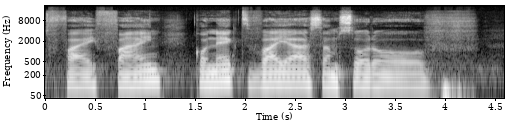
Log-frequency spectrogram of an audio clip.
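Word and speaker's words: Fifine: The brand is 5 Fine. I think it's pronounced 5 Fine.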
